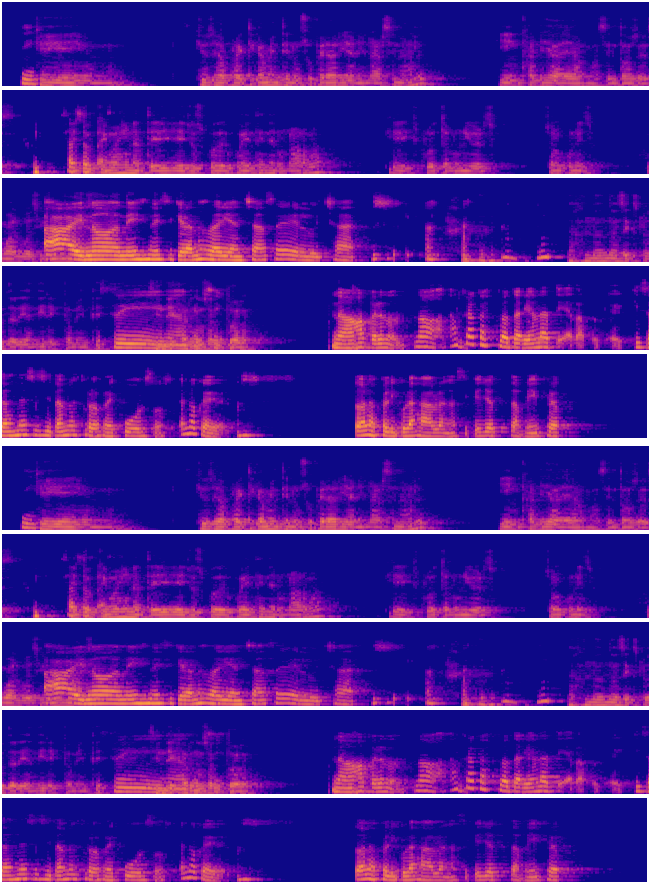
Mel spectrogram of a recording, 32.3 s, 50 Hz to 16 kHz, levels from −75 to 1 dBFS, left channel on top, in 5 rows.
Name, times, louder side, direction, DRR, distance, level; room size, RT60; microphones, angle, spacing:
voice 1, 0.3-1.3 1.9-4.2 5.0-6.6 7.1-9.7 10.3-11.4 11.9-12.4 12.9-14.0 17.4-17.9 18.6-20.6 20.9-21.9, right 1 dB, 10° left, 2 dB, 1.9 m, -32 dB
voice 2, 7.1-7.5 13.4-16.9 17.2-17.6 17.9-18.4 20.5-21.6 22.7-28.4 29.4-31.4, left 4 dB, 60° left, 11 dB, 0.6 m, -24 dB
23.0 x 9.0 x 3.7 m, 0.71 s
head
